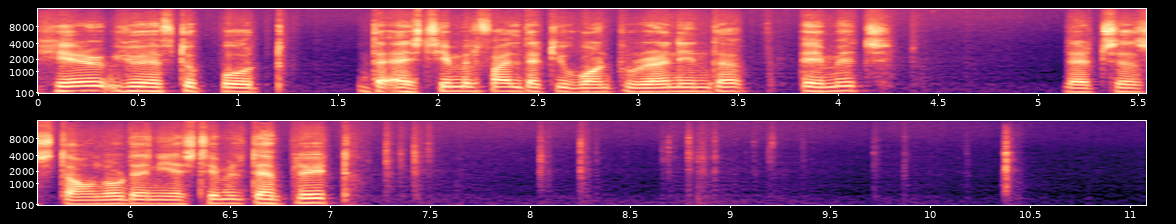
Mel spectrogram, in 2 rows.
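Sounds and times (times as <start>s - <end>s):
keyboard typing: 7.1s - 10.5s.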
